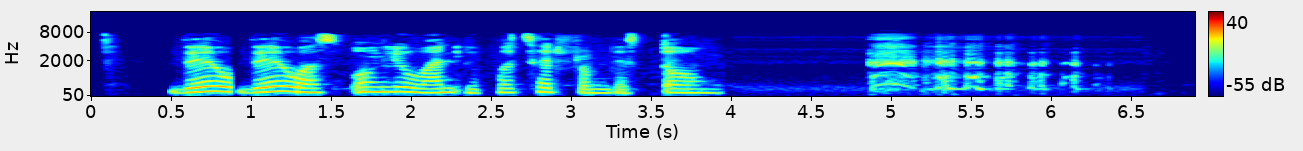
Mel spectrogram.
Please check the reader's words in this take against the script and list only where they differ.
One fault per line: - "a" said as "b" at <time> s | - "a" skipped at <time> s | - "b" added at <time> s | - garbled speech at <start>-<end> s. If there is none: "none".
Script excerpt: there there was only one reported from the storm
none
